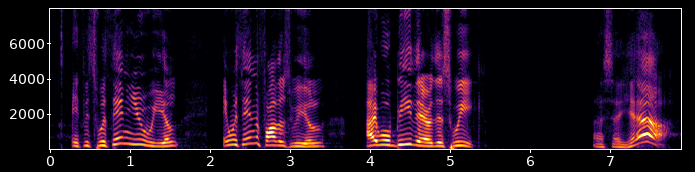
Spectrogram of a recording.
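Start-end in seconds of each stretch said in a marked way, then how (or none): 0.2-5.4 attempted put-on English accent, loud and high. Retelling an old man's call offering to come this week: put-on English accent. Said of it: "I'm trying to do an English accent".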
